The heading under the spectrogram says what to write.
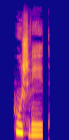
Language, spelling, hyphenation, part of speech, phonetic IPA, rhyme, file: Hungarian, húsvét, hús‧vét, noun, [ˈhuːʃveːt], -eːt, Hu-húsvét.ogg
- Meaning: Easter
